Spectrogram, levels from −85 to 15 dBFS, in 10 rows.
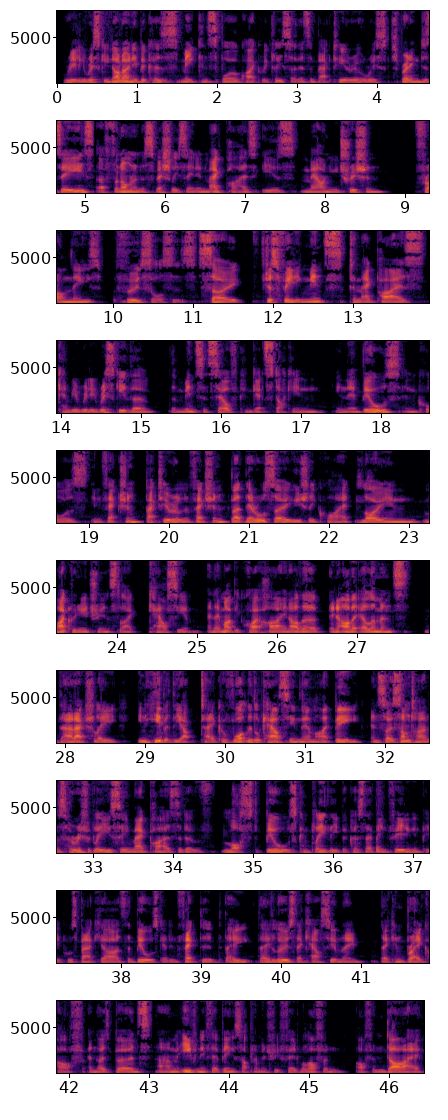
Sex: male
